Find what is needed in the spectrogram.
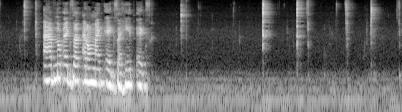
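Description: A woman speaks for about two seconds, then a series of short sharp clicks and taps follows as she picks through the seafood with her fingers in a large glass bowl.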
